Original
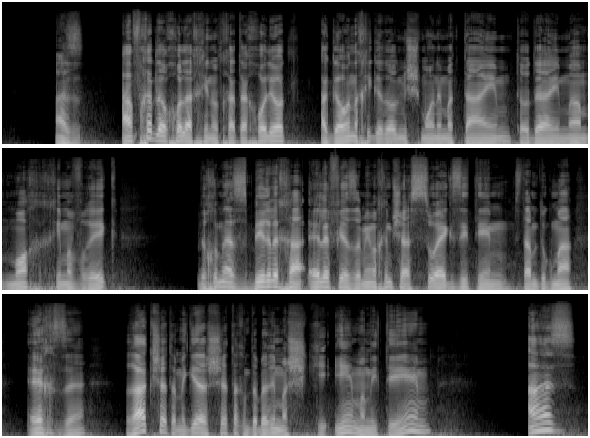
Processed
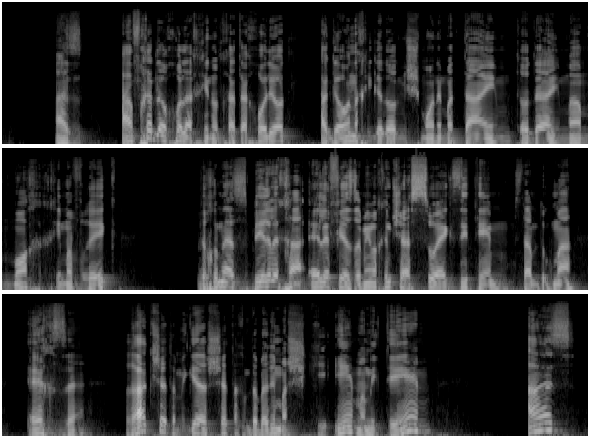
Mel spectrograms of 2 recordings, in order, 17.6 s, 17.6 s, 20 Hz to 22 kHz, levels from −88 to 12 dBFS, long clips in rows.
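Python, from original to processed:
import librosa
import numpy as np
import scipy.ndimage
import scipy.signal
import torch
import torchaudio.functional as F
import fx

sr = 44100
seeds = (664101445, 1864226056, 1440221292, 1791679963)

y = fx.high_shelf(x, sr, hz=2700.0, db=9.0, at=(8.3, 10.67), fade=0.02)
y = fx.level_steps(y, sr, step_db=11)
y = fx.hum_notches(y, sr, base_hz=50, count=8)
y = fx.dereverb_blind(y, sr, rt60_s=1.4)
y = y * 10.0 ** (1.5 / 20.0)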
